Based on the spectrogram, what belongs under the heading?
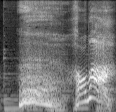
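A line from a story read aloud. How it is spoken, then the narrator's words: Reluctant sigh. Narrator (Chinese): 托尔图加想说不，可随即又叹了口气，说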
